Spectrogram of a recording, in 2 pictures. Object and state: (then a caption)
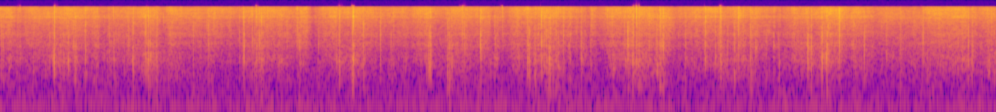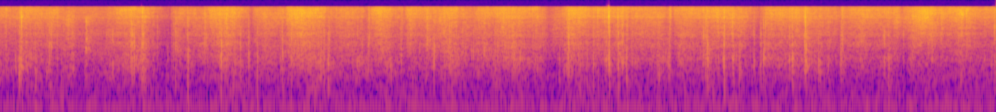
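Denim jeans. Long red-painted nails scratch the side waist area of light blue denim jeans being worn. A continuous dry, scratchy rasp with bright crinkly texture and dense quick strokes runs at a steady, quiet level over a constant low hum.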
